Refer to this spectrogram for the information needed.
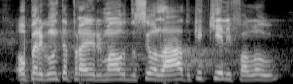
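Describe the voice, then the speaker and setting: A man is speaking. Noticeable background noise sits behind his voice. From Mexico. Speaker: pastor. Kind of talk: sermon. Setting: church service with congregation.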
